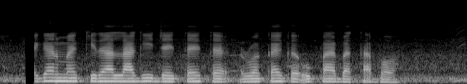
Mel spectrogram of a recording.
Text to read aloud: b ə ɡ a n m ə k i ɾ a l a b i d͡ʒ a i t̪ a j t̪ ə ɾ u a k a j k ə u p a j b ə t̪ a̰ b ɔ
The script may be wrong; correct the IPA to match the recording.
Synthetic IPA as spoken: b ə ɡ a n m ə k i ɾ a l a ɡ i d͡ʒ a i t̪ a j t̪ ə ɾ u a k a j k ə u p a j b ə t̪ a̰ b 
